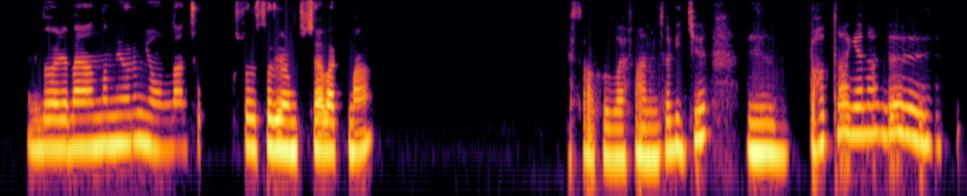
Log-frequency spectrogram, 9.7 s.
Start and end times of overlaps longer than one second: none

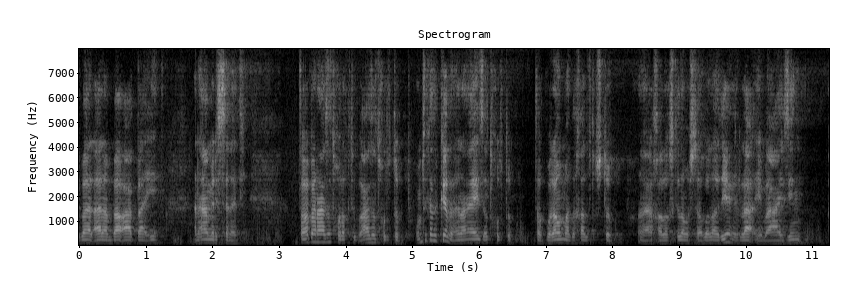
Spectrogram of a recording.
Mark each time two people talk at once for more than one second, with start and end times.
none

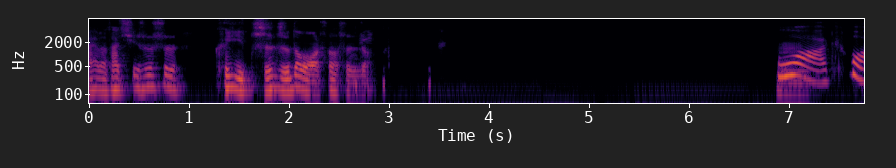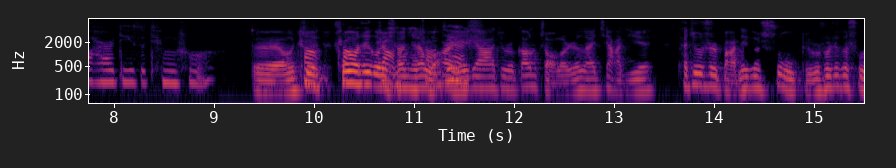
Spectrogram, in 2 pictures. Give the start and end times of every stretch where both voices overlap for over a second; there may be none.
9.8-11.7

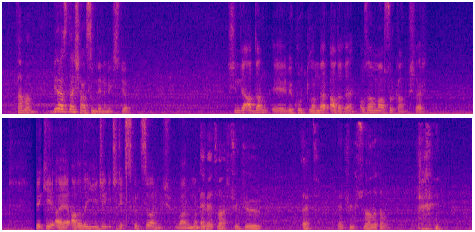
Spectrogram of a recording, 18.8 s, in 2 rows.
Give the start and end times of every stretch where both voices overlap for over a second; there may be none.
none

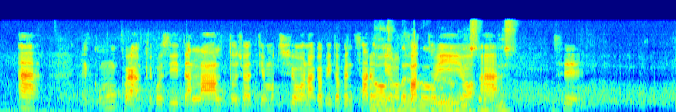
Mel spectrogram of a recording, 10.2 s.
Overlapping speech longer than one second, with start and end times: 5.5-7.5

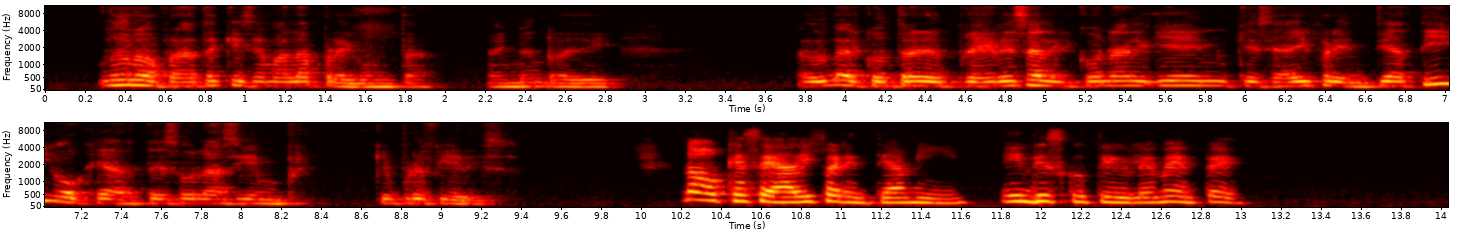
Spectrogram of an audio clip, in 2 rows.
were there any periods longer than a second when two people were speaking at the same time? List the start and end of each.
none

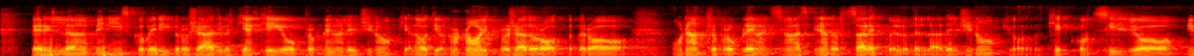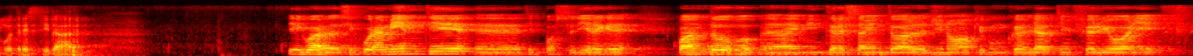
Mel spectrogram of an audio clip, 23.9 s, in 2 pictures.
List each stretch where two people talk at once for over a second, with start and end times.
none

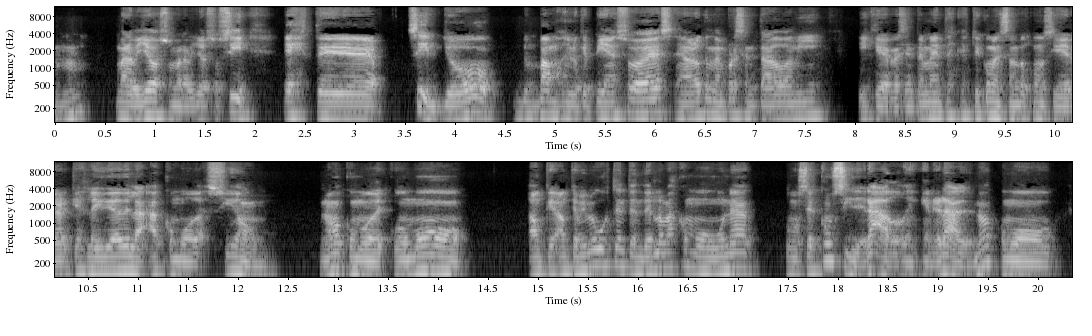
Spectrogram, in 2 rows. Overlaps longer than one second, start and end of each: none

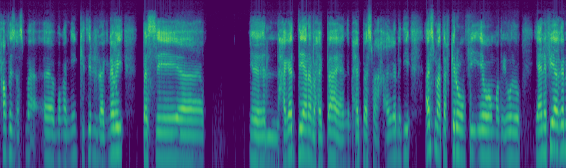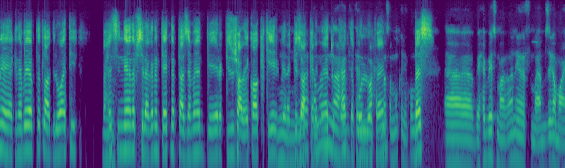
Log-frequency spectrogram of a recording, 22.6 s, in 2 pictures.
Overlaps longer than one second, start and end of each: 16.8-19.1

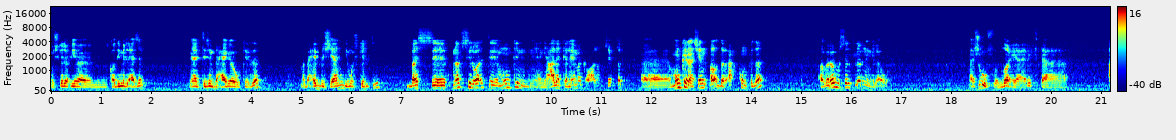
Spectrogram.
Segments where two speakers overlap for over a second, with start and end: none

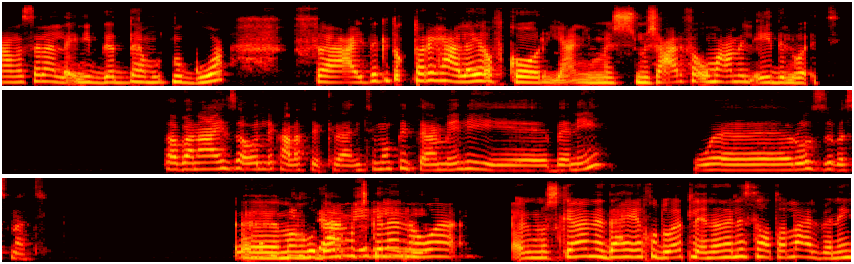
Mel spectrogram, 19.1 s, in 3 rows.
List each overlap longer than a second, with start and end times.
14.5-16.0

